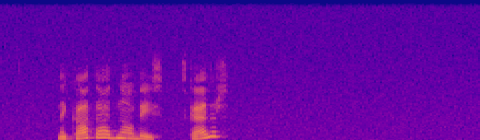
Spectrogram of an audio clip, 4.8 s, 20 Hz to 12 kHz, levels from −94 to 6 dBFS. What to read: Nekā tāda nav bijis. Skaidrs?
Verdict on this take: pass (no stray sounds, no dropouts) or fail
pass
